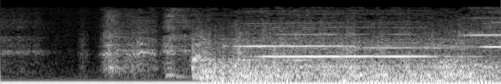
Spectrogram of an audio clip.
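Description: A train's wheels rumble and screech along rails.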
